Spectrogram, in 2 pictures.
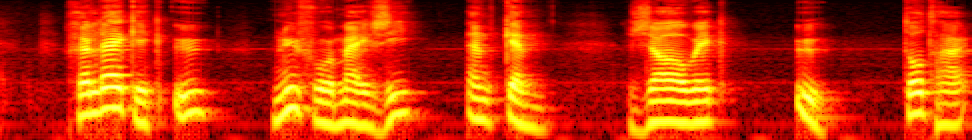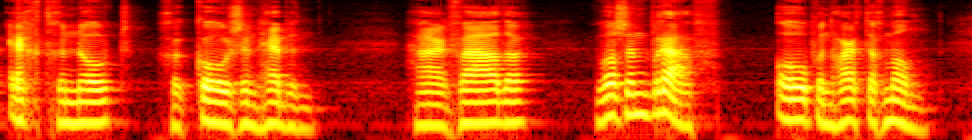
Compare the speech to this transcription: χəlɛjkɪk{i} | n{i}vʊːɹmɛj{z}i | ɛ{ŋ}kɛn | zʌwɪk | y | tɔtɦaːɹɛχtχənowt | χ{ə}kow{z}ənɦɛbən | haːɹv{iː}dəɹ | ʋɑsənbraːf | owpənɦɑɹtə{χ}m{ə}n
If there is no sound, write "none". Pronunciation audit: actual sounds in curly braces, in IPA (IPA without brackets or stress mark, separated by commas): y, y, z, n, ə, z, aː, χ, ɑ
